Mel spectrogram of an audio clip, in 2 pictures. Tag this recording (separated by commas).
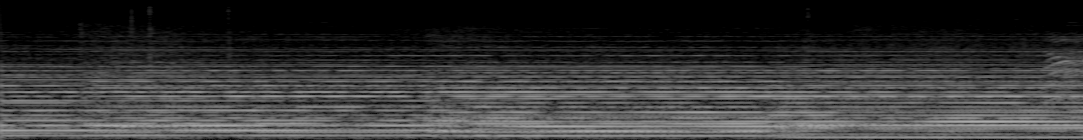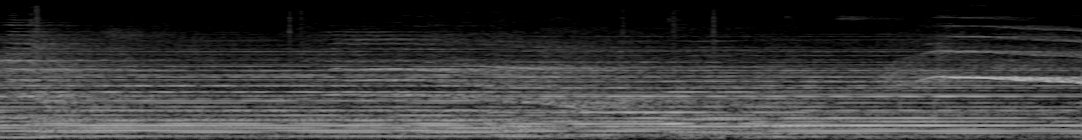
Speech, Music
